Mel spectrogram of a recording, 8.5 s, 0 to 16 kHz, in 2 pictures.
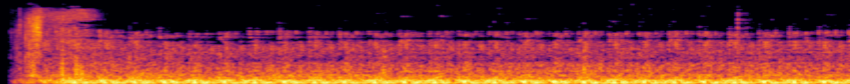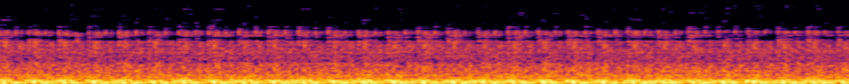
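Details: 2004 Mercedes Viano OM646 diesel, cold engine: a dull, regular knock under two per second over a deep rumble at idle, with slight idle shake that is new. The knock disappears with higher revs; plugs recently changed. Cause not yet found.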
